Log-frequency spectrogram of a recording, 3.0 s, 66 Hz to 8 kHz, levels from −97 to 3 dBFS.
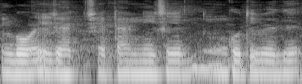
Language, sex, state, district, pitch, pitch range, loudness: Bengali, male, West Bengal, Kolkata, 125 Hz, 120-130 Hz, -19 LUFS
